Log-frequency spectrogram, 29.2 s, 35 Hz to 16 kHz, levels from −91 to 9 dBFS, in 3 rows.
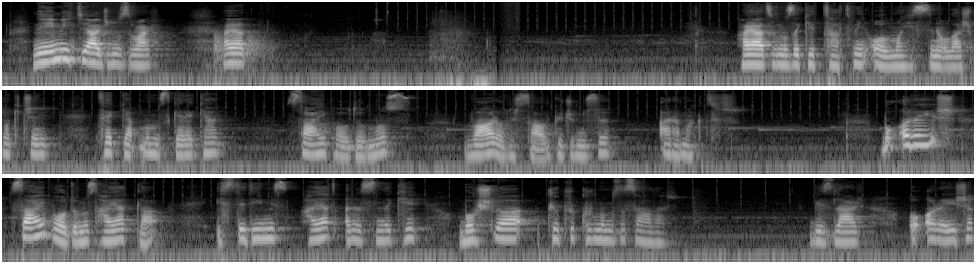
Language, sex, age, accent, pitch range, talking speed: Turkish, female, 40-59, native, 145-180 Hz, 70 wpm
